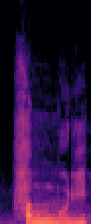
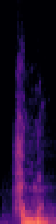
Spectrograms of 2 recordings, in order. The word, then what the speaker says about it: 학문: 그러죠 뭐라고 말합니까 학문이 학문이 진리의 등불이다 말을 많이 들어보셨죠 학문 그냥 학문이 아니라 학문 예 발음 정확히 듭니다 학문 자 사람들은 학문이 뭐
